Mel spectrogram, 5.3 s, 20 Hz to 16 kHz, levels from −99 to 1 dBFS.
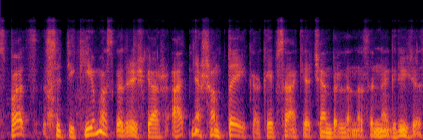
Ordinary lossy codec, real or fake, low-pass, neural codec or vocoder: Opus, 24 kbps; real; 7.2 kHz; none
